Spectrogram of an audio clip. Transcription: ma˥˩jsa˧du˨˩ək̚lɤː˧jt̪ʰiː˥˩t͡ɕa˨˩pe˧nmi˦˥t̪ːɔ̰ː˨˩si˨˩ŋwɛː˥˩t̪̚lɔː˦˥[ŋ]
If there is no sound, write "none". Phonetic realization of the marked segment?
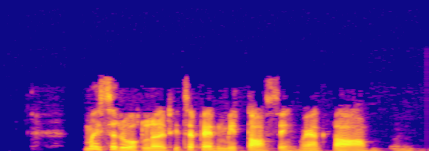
m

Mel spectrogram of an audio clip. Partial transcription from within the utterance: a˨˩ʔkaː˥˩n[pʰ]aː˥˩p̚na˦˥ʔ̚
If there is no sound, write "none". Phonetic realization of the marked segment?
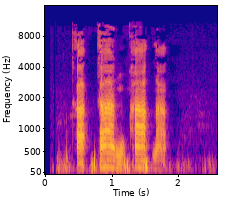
pʰ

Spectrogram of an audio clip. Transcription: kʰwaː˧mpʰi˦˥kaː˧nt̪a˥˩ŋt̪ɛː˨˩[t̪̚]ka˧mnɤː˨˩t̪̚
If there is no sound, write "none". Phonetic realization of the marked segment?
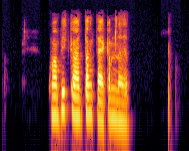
none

